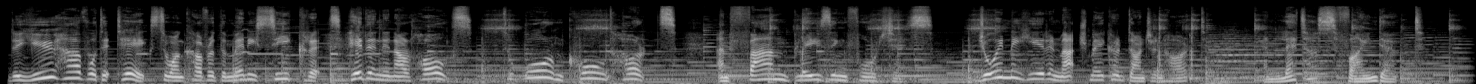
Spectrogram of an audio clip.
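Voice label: UK Scottish Female Adult; australian voice over; video game voice actor; MatchmakerDH; Konstantina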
